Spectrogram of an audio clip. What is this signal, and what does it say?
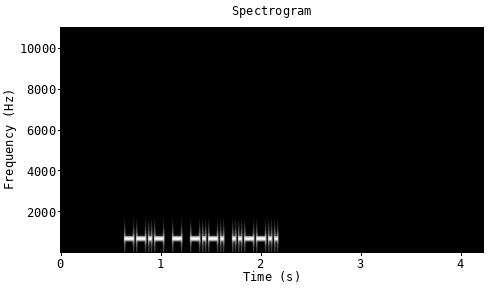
Morse code, heard as a keyed tone, about 42 wpm, 700 Hz. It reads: QTC?
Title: Q-Codes with Spoken Meaning - 40wpm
